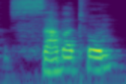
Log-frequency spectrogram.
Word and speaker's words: sabbatum: One thing to notice is just that the emphasis or the stress accent falls on the first syllable, sabbatum. Easy way to remember that is just to say Sabbath to yourself.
